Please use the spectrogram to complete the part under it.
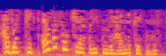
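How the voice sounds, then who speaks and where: A woman's voice: medium pitch, sing-song, racing, close to an everyday voice. An actress playing a childlike, lonely woman of nearly forty in an old-time radio drama, with a timid, wistful, pleading manner. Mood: anxious to please. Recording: tinny, noisy old radio recording.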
